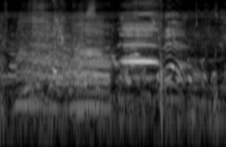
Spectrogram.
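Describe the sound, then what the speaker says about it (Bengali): Domestic geese honk in a rural village yard in Sherpur, Bogura. Several nasal honks and calls come close and fairly loud, with people talking nearby. "এগুলো হচ্ছে রাজহাঁস"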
